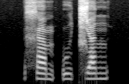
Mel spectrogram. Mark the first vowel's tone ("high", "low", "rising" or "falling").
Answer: low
